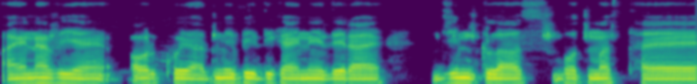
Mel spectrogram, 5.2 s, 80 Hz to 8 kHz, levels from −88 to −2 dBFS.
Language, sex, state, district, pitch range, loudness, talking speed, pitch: Hindi, male, Bihar, Kishanganj, 110-120 Hz, -16 LUFS, 195 wpm, 115 Hz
